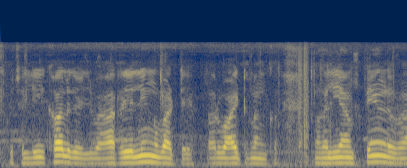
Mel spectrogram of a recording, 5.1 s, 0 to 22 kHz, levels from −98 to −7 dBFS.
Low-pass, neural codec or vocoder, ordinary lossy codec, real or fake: none; none; none; real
